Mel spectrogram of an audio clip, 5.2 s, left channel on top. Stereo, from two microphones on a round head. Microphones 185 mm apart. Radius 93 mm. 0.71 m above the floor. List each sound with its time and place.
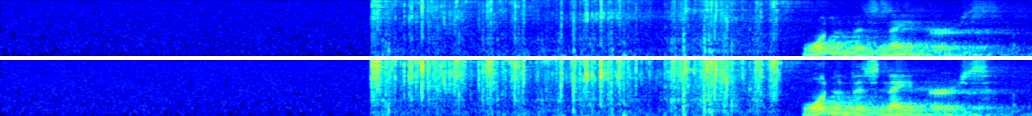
1.9 s keys jangling: 55° right (ahead or behind), 0.9 m
4.0 s a man speaking: 75° right (ahead or behind), 3 m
